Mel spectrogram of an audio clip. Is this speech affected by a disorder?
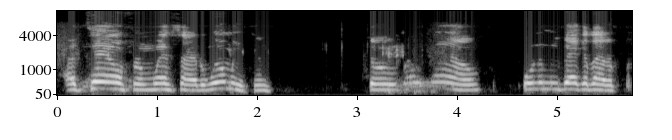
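Yes: cerebral palsy; uses wheelchair.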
